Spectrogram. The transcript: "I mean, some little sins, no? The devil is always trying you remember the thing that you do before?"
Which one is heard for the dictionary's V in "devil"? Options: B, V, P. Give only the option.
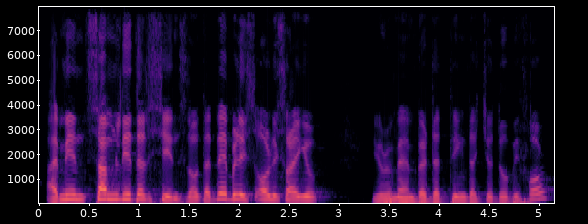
B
